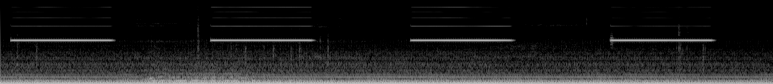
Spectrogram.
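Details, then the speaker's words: Caterpillar 289D3 skid steer: steady one-second beeping alarm over diesel rumble flags a low-voltage code, though an alternator test shows voltage fine; cause unknown. "There's the code. Now, when I pull that code up, it's saying low voltage."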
